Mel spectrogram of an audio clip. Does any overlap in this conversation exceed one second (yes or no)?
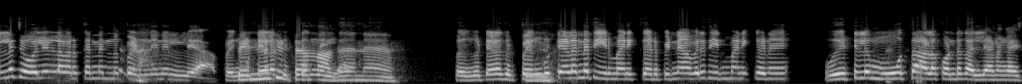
no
